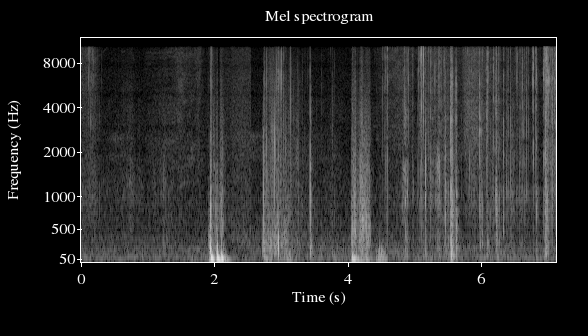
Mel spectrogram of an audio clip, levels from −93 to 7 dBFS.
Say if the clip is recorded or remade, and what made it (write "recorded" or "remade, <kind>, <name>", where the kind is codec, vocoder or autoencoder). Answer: recorded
